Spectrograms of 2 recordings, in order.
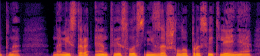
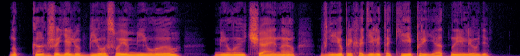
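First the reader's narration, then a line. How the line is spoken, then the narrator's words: Breathless, then sad. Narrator (Russian): слегка задохнувшись, а потом грустно добавила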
